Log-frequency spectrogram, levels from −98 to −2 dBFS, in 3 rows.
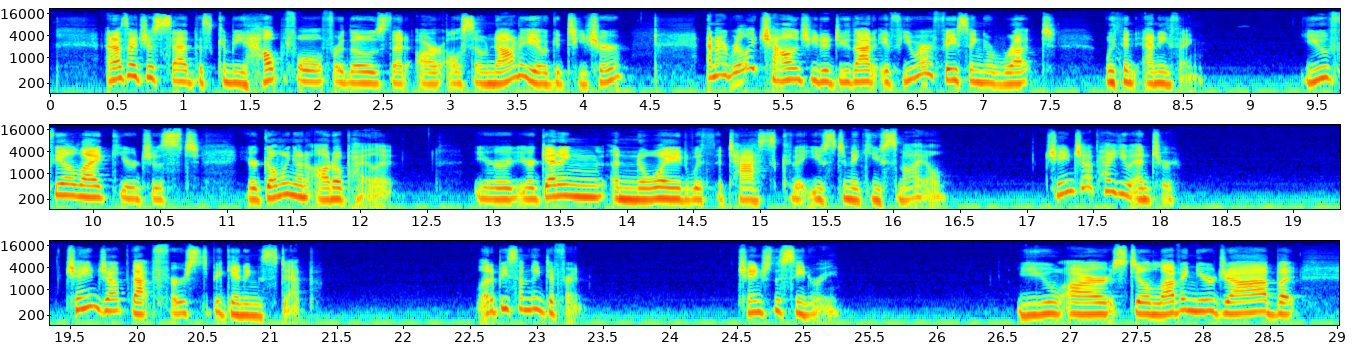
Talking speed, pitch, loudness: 170 wpm, 205 Hz, -26 LUFS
